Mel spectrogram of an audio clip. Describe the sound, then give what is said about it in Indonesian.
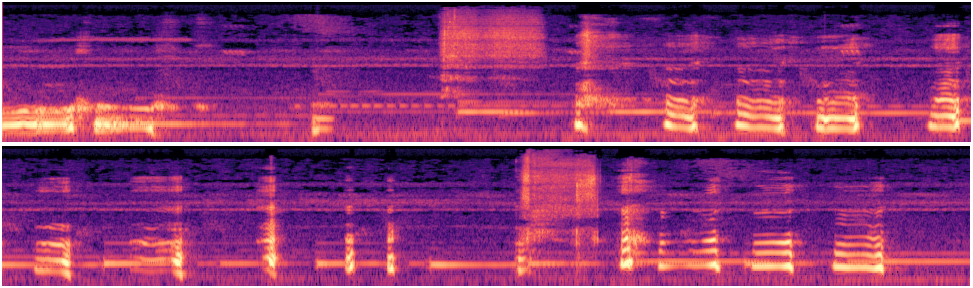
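High-pitched whimpering and sobbing in a string of short, wavering bursts that rise and fall over several seconds, with brief gaps between cries. “… menangis”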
